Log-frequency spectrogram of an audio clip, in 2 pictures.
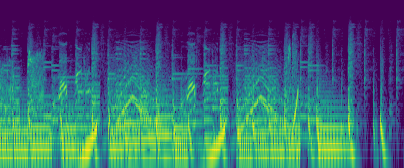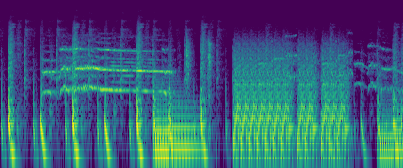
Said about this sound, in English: And imagine this, but sped up, so it sounds a bit …. The sound, ooh, that was the funniest death of a cockerel on any kind of audio thing. However, this one was pretty good, and I invite you to play it.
